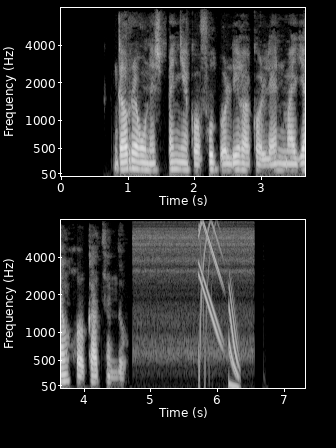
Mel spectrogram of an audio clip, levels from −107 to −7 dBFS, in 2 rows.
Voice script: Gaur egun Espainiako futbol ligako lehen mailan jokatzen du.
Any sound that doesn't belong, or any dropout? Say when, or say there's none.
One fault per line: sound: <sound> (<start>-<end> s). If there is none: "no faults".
sound: chirp (5.7-6.4 s)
